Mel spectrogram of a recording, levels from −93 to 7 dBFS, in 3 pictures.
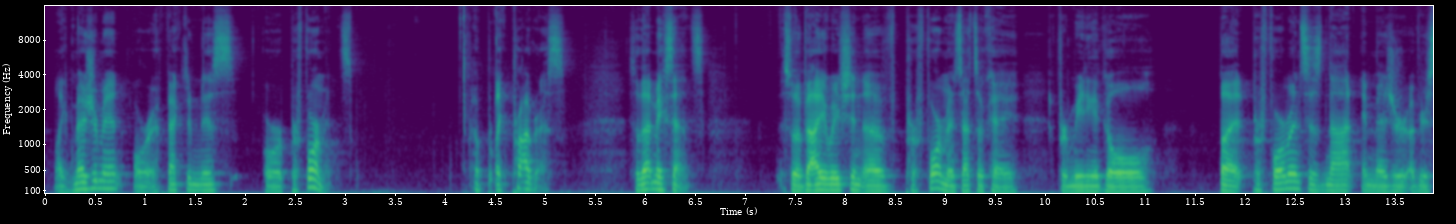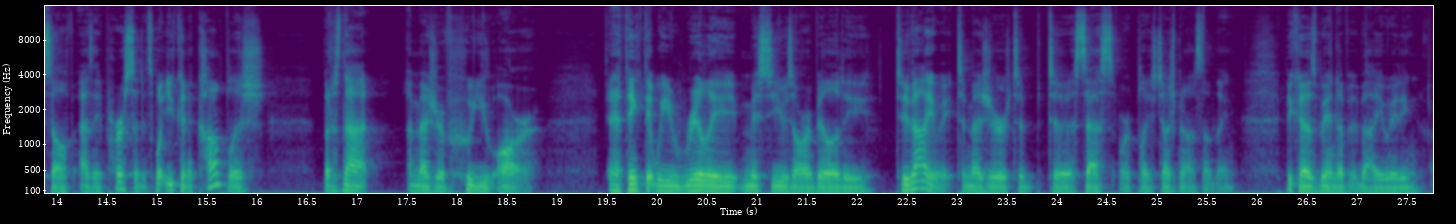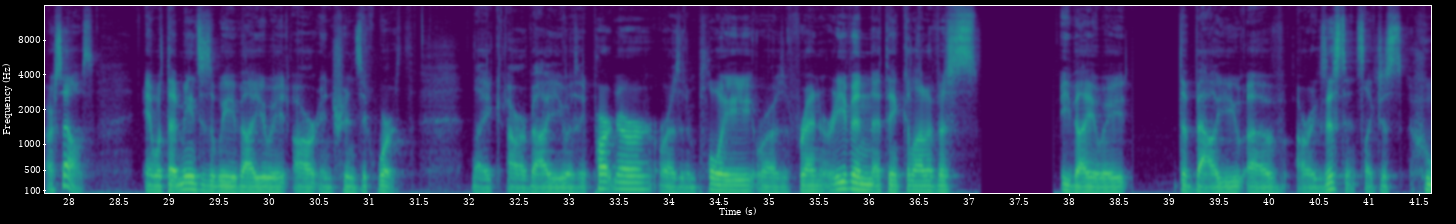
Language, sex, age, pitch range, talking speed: English, male, 30-49, 85-110 Hz, 165 wpm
